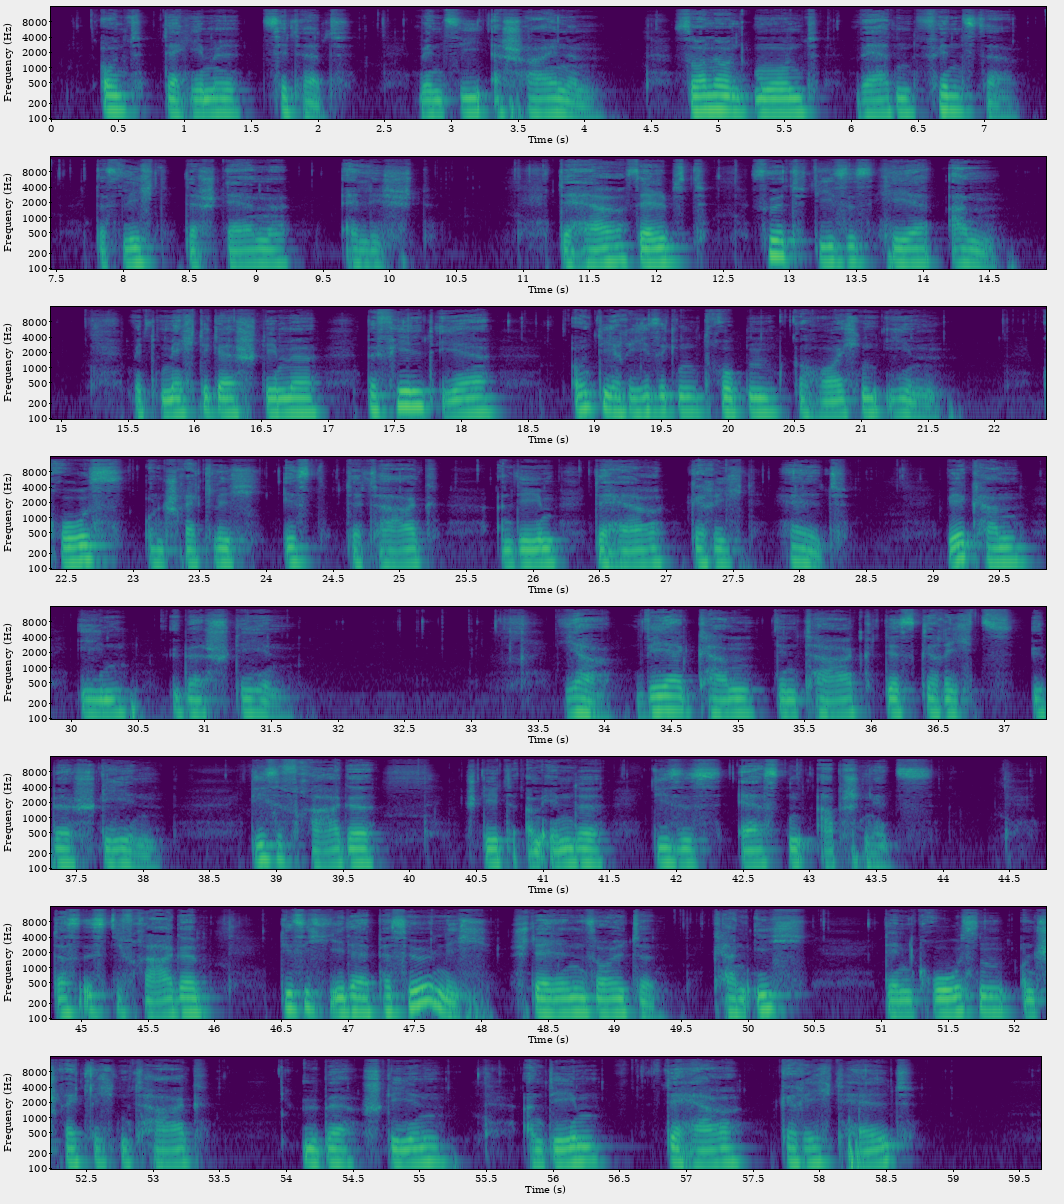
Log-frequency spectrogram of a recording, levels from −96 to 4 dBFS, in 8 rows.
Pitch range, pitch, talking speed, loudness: 115-130 Hz, 120 Hz, 90 wpm, -34 LUFS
